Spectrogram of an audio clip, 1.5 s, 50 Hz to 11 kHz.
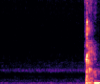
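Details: Dog with X-ray and blood-test diagnosed collapsing trachea and enlarged heart, coughing since August 23rd, on heart medication and cough syrup: after quiet room noise, a sudden loud, harsh goose-like honking cough.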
